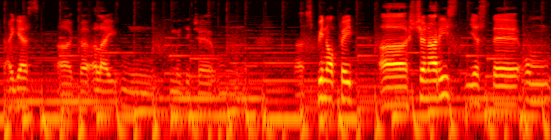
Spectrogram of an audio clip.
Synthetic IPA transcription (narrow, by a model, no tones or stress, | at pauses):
a̰jɡɛsəkəəlajunkumit̪it͡ʃeun | əspinɔfːejt̪ | əst͡ʃenaɾist̪jest̪eum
